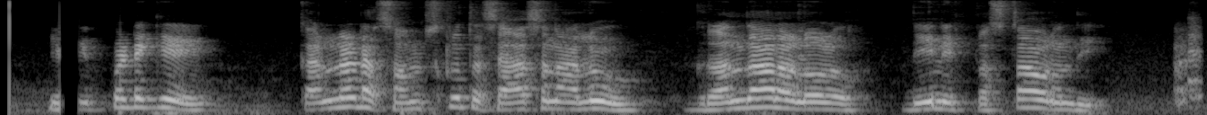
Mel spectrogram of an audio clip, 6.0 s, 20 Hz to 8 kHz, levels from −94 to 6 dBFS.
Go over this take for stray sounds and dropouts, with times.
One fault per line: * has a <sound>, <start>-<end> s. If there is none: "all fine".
* has a laugh, 5.9-6.0 s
